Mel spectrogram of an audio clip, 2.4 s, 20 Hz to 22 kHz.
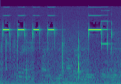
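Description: Smith & Nephew Exogen 4000+ ultrasound bone-healing unit beeping: short high beeps about three a second, then after a pause one longer beep near the end as its power button is held and the unit switches off.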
